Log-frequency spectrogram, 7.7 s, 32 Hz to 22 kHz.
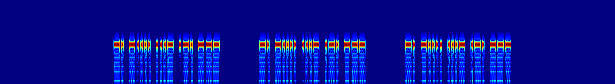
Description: Morse code, heard as a keyed tone, about 48 wpm, 700 Hz. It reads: N6VRO N6VRO N6VRO
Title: USA Call Signs - 5 Characters - Repeated 3x - 50wpm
